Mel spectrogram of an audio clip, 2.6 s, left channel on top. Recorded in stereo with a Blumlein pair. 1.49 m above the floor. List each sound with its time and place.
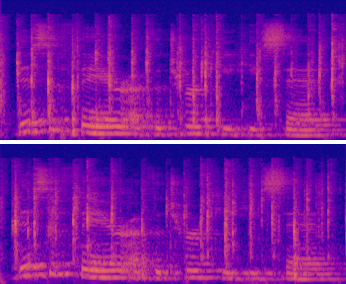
0.1 s a woman speaking: 5° right, 4.5 m; by 2.5 s 10° left, 3.5 m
